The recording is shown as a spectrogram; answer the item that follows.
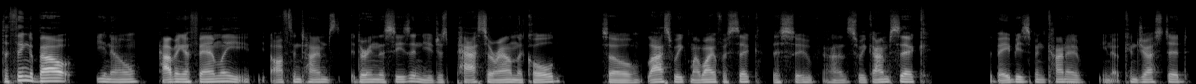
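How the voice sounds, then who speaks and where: Podcast co-host with a cold, slightly nasal man, low-pitched, rambling easy chat, dry close sound. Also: fairly even intonation, normal speed, no room sound. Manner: rambling, easygoing, many restarts.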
